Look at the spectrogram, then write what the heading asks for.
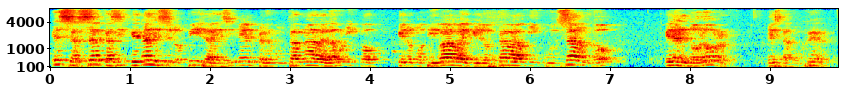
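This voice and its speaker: A man's voice: a little high, normal speed, a little mellow, a little hiss or hum. A man, preaching a sermon, asking rhetorical questions and building emphasis. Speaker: pastor. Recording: echoey hall from far off.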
